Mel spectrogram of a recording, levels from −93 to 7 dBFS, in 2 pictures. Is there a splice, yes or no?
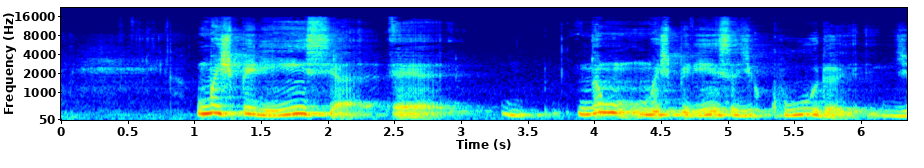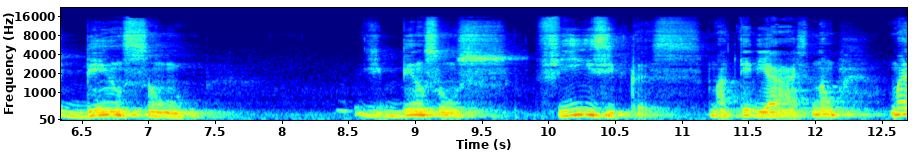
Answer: yes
